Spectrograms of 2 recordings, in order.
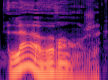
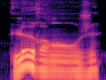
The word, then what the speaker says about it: l'orange: В «la» выпало «а», с тем, чтобы удобнее было произносить не «la orange», а «l'orange». То же самое произойдет и с определенным артиклем мужского рода.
